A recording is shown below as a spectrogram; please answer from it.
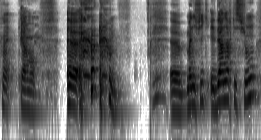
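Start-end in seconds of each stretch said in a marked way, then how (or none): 1.6-2.3 sudden choking cough; coughing fit. Real, not acted. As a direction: cough as if something went down wrong. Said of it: "Je m'étouffe". (quinte de toux)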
